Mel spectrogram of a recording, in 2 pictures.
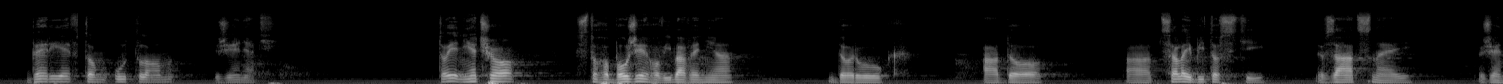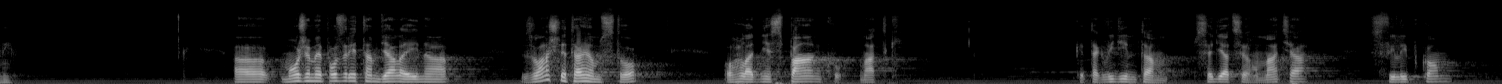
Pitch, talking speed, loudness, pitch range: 120 Hz, 80 wpm, -28 LUFS, 105-150 Hz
